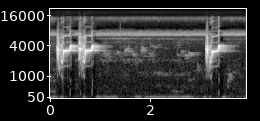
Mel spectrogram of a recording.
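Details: Sooty-headed bulbul singing in lively gacor style, offered as a lure to draw a reply: two quick bubbly, warbling phrases in close succession, a pause, then a third similar phrase, over a steady faint high-pitched whine.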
